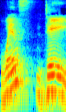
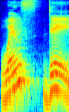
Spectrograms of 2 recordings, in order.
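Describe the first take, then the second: Both takes have the same delivery.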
